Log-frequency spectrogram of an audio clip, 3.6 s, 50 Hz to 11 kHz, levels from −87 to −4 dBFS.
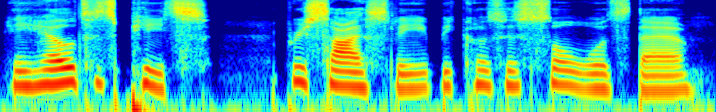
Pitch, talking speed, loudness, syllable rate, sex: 175 Hz, 170 wpm, -20 LUFS, 5.6 syllables/s, female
